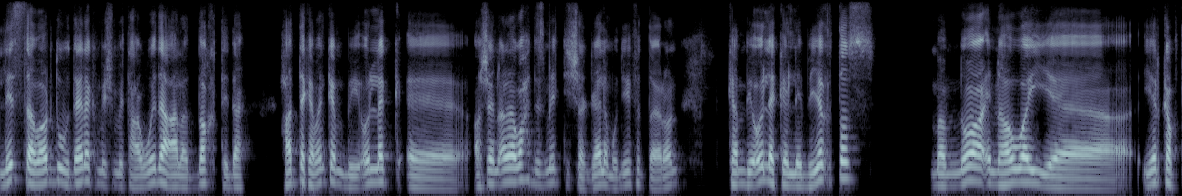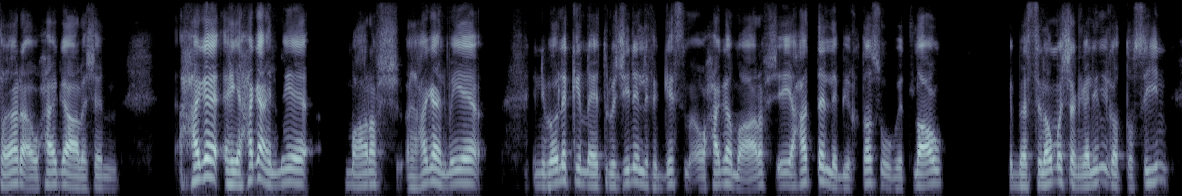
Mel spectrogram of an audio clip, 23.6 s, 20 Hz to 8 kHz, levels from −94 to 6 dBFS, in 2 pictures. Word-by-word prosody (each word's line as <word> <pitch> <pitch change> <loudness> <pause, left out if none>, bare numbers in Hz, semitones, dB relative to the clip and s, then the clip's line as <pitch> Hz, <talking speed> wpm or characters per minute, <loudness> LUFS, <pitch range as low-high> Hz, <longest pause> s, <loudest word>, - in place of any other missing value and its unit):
لسه 185 +4 +2
برضه 160 +4 +1
ودانك 160 +3 0
مش 140 -1 -11
متعوِّدة 130 +5 0
على 120 -1 +1
الضَّغط 140 +4 -4
ده. 120 -1 -6 0.3
حتى - - 0
كمان 155 - -3
كان 165 -6 -2
بيقول 120 +7 -4
لك 170 0 -1
آآ، 100 -3 -4
عشان 150 -2 -3
أنا 165 +2 +5
واحدة 180 -4 -1
زميلتي 155 +4 -11
شغالة 130 +3 -3
مضيِّفة 130 +4 -12
طيران، - - -4 0.5
كان 140 0 -1
بيقول 140 +5 0
لك: - - +2
"اللي 130 -2 -1
بيغطس، 190 - -2 0.5
ممنوع 135 +7 +3
إن 140 -2 -3
هو 155 +4 +5
ي 160 - +2 1.1
يركب 155 +3 0
طيارة."، 150 +1 +2
أو 110 0 0
حاجة 140 -1 +3
علشان 115 -2 -1 0.6
حاجة 190 +6 +8
هي 145 -1 +3
حاجة 190 +4 +7
علميَّة 150 +3 +2 0.4
ما 135 -1 -5
أعرفش، 135 +2 -2
حاجة 145 +9 +2
علميَّة 150 +1 +2 0.6
إني 130 0 -9
بقول 145 +3 +1
لك 180 -1 0
النيتروجين 135 +1 -2
اللي 150 -5 -3
في 125 - -10
الجسم 145 +6 -9
أو 110 - -6
حاجة 140 +3 +1
ما - - -3
أعرفش 135 0 -2
إيه، 140 - 0
حتى 155 +5 0
اللي 145 -8 -2
بيغطسوا 140 +5 -5
وبيطلعوا 130 +6 +2 0.7
بس 125 +1 -3
اللي 135 - +3
هُم 160 +3 +1
شغالين 150 +3 -2
غطَّاسين، 160 +9 -5
140 Hz, 160 wpm, -25 LUFS, 130-160 Hz, 1.1 s, حاجة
